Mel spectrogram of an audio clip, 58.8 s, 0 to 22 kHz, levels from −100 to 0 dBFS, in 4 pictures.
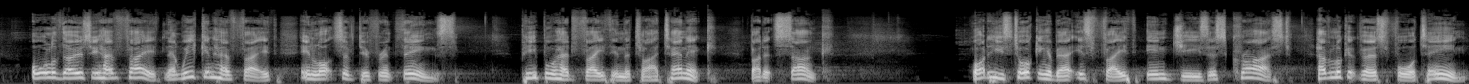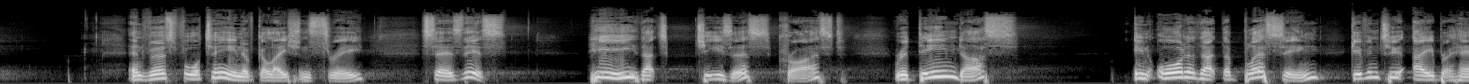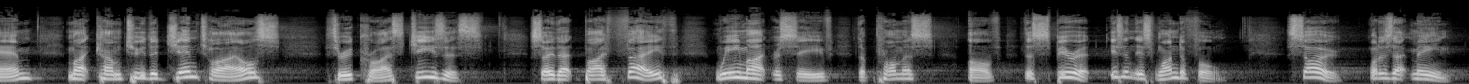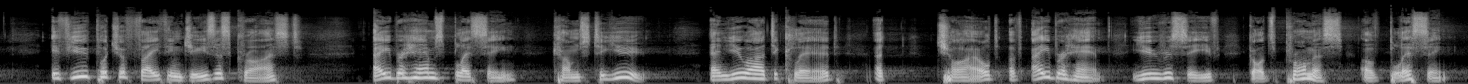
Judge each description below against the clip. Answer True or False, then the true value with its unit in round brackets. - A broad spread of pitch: True (7.0 semitones)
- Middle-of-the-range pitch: True (180 Hz)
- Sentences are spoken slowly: True (120 wpm)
